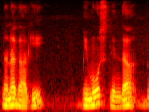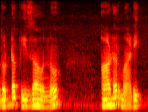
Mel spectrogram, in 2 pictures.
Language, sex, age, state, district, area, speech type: Kannada, male, 60+, Karnataka, Chitradurga, rural, read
